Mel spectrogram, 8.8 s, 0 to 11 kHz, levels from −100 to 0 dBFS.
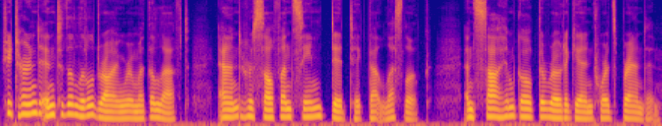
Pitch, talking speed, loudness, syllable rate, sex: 160 Hz, 190 wpm, -18 LUFS, 4.7 syllables/s, female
